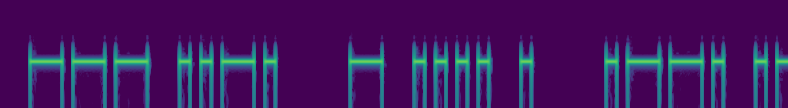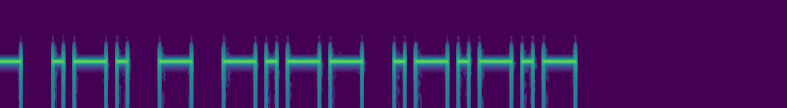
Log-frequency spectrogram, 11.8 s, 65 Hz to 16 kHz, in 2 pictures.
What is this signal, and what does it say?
Morse code, heard as a keyed tone, about 15 wpm, 700 Hz. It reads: OF THE PARTY.
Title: Sentences from Top 1400 Words 15wpm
